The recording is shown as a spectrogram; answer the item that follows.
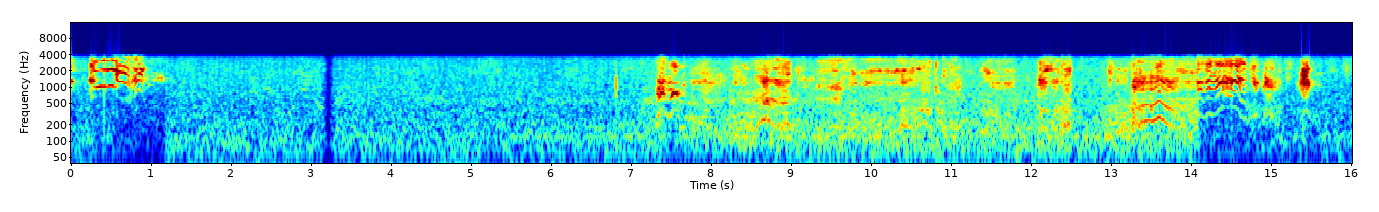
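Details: Whippet puppies indoors give scattered whimpers and short yips, with a quiet stretch near the start followed by a burst of busy, overlapping puppy noises and some rustling.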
